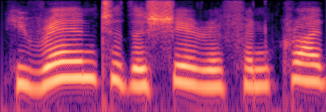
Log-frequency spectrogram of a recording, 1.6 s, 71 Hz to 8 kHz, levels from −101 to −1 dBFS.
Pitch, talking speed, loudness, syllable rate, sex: 240 Hz, 260 wpm, -16 LUFS, 5.1 syllables/s, female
